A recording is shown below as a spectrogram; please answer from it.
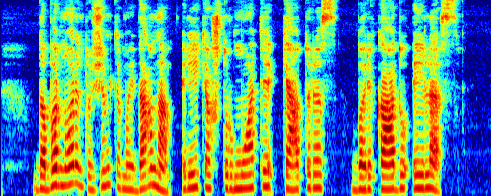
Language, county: Lithuanian, Kaunas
